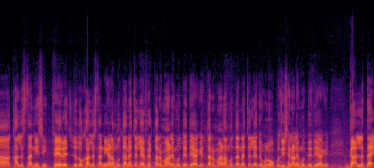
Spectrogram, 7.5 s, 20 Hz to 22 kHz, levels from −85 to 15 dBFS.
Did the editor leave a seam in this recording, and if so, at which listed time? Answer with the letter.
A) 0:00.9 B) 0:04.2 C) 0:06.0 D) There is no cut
A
